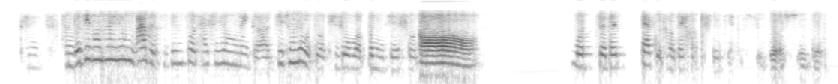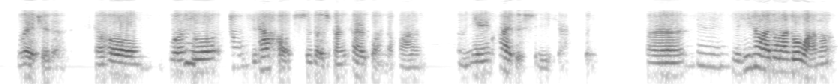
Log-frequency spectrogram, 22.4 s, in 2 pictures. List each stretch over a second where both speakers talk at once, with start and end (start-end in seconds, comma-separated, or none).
none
